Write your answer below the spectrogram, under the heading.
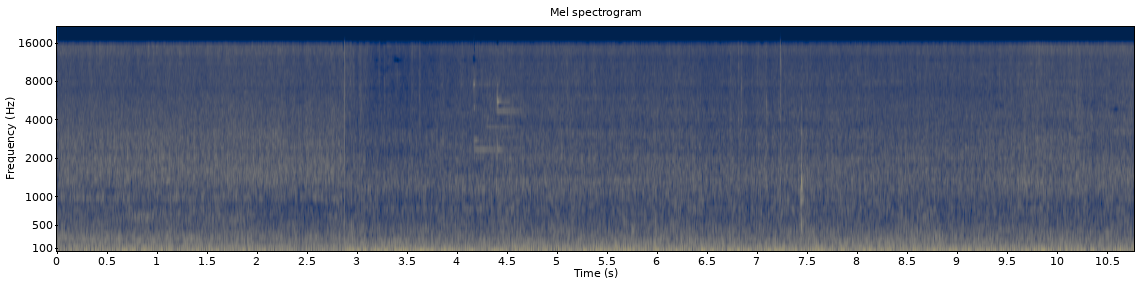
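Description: Speedboat engine running steadily under way, a continuous deep rumble that grows slightly louder about three seconds in.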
